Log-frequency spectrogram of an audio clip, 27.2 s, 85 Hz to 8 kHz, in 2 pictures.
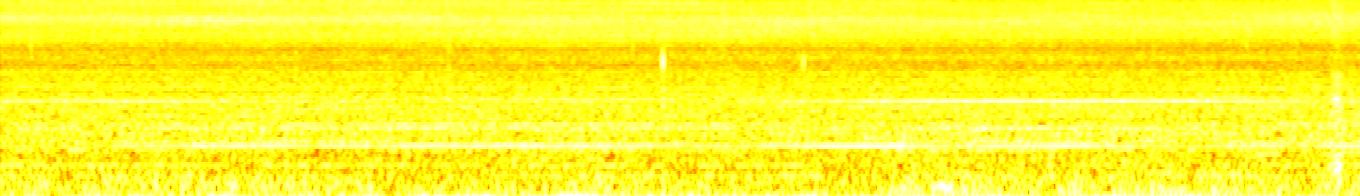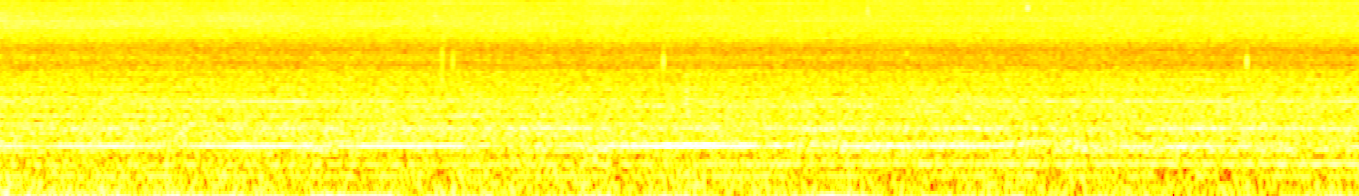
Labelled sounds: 10.0	15.0	vessel noise, 0 to 8.0 kHz

